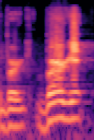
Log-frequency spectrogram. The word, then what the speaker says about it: Burgett: Stephanie Burgett. I finally figured out how to say her name correctly. It's like Turgett.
